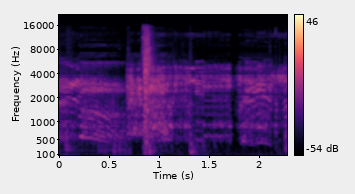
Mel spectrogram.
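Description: Electronic sound effects from a DX Kamen Rider weapon toy with the Den-O Climax Form Ride Watch fitted: the weapon link-up announcement, a recorded voice call and music through the toy's small speaker, with a sharp hit effect a little under a second in.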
